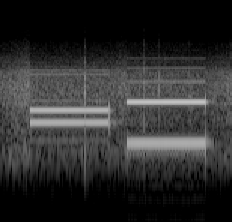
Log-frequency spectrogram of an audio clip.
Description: Aircraft SELCAL, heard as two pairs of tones, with static crashes. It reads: JM-DQ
